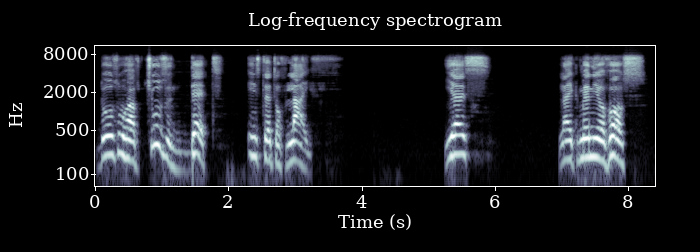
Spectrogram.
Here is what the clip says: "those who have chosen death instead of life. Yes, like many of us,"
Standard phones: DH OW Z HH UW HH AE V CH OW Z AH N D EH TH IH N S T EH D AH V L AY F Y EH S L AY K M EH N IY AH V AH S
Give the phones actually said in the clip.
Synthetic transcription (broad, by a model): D OW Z HH UW HH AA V CH OW Z AH N D EH T IH N S T EH D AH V L AY F Y EH S L AY K M EH N IY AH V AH S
